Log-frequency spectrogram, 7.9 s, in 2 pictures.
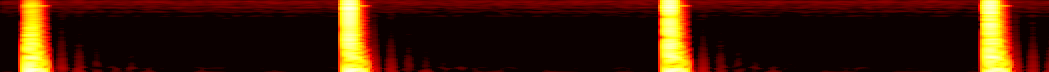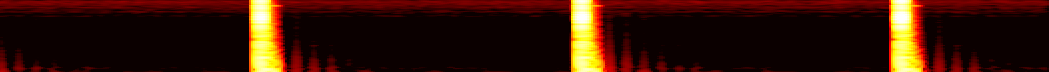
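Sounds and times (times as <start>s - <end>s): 
kick drums: 0.1s - 0.3s, 1.3s - 1.5s, 2.5s - 2.7s, 3.7s - 3.9s, 4.9s - 5.1s, 6.1s - 6.3s, 7.3s - 7.6s.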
